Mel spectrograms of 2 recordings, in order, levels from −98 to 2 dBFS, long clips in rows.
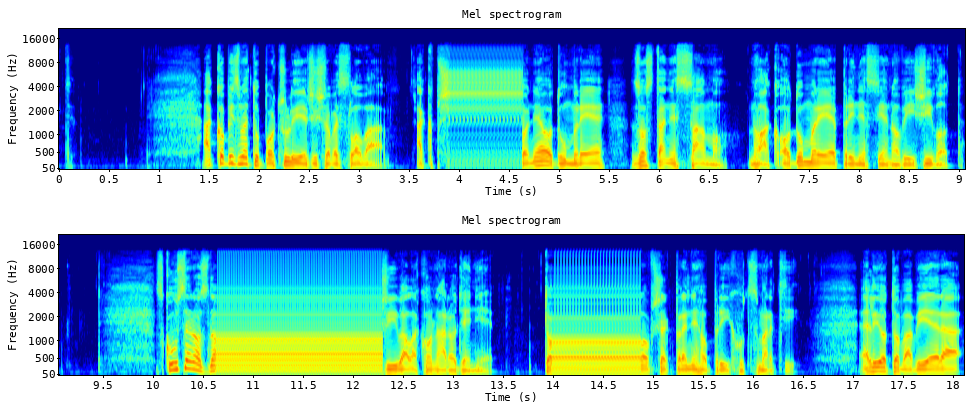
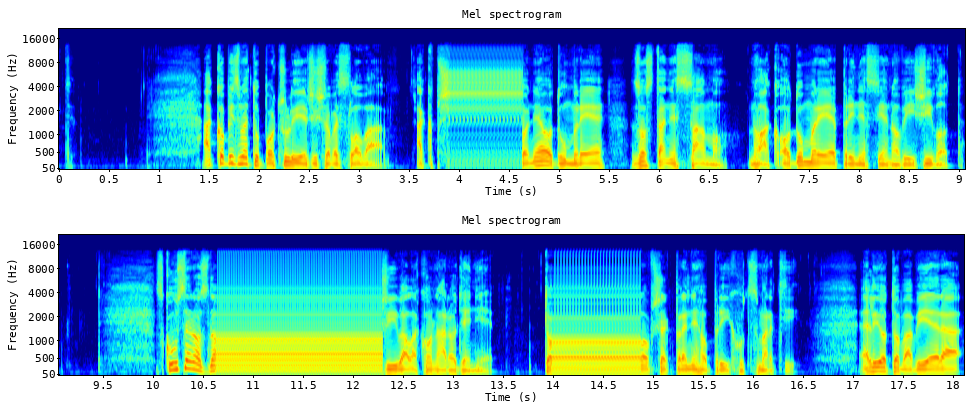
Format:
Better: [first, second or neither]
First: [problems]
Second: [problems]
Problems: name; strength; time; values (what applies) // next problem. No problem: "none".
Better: neither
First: audio freezing; at 4 s for 0.5 s, at 11 s for 1.5 s and at 14 s for 1 s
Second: audio freezing; at 4 s for 0.5 s, at 11 s for 1.5 s and at 14 s for 1 s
